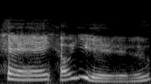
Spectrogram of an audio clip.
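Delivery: put-on very high, sing-song Valley Girl accent. A player impersonates an elf character, Valley Girl accent. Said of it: "It's like a Valley Girls accent".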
